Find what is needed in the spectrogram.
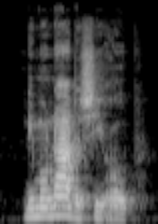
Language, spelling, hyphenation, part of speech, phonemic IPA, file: Dutch, limonadesiroop, li‧mo‧na‧de‧si‧roop, noun, /li.moːˈnaː.də.siˌroːp/, Nl-limonadesiroop.ogg
- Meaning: cordial (concentrated noncarbonated soft drink diluted with water before drinking)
